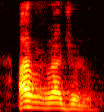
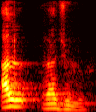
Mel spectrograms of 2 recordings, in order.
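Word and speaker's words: الرجل: Ar-rajulu. The man. Not al-rajulu. It will be wrong to say al-rajulu. It will be ar-rajulu. We won't pronounce Lam. Why? Because it is a sun letter.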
